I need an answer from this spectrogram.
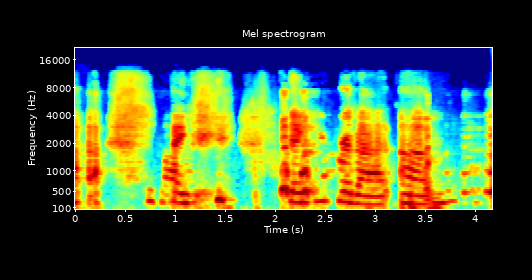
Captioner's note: laughs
